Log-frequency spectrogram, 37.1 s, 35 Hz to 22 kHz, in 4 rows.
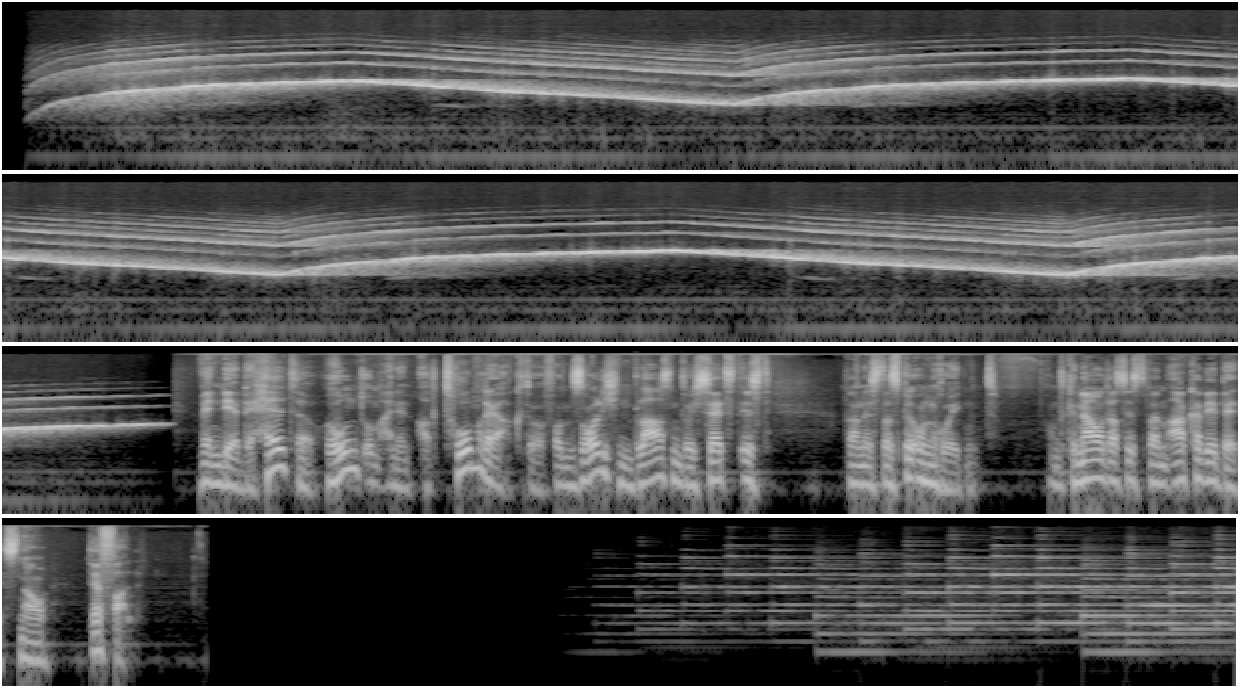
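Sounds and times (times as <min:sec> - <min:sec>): warning siren wailing: 0:00.2 - 0:19.8, 0:33.6 - 0:37.0.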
